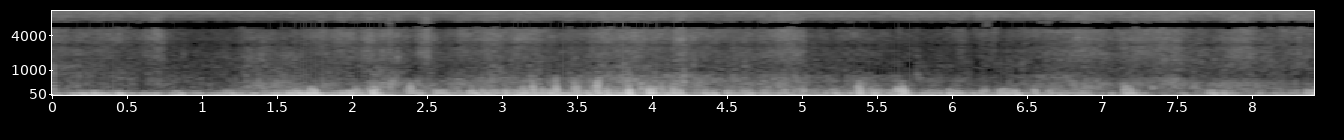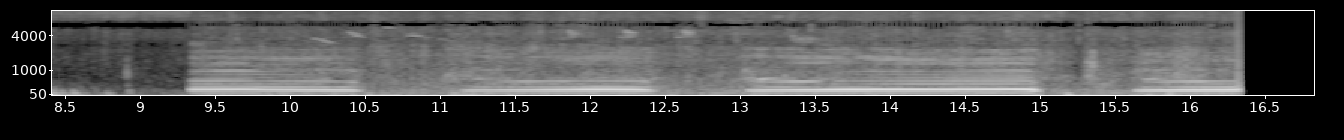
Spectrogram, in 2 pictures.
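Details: Red Angus bred heifers from a single Kansas ranch: after several seconds of wind and low rumble, loud drawn-out lowing moos sound, three long calls in a row with brief gaps between them.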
